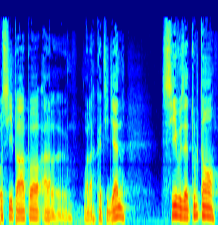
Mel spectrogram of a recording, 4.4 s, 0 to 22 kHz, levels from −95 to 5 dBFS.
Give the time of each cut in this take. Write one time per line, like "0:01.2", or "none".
0:01.0
0:01.9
